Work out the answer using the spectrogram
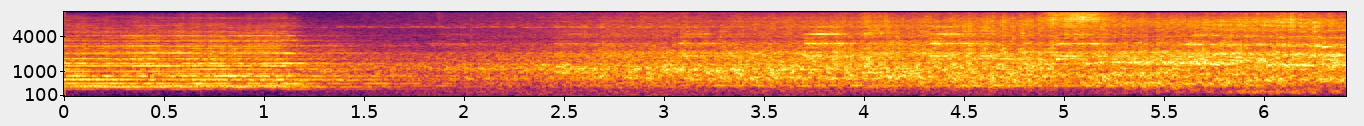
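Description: NJ Transit push-pull commuter train, a Multilevel cab car leading, sounds one long horn blast about a second and a half long as it approaches. Then the train runs past with the rising noise of its wheels and cars on the rails.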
